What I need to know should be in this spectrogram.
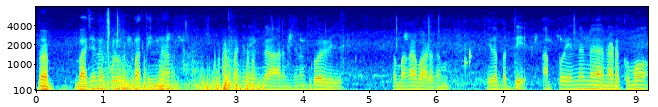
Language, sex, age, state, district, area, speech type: Tamil, male, 18-30, Tamil Nadu, Kallakurichi, rural, spontaneous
